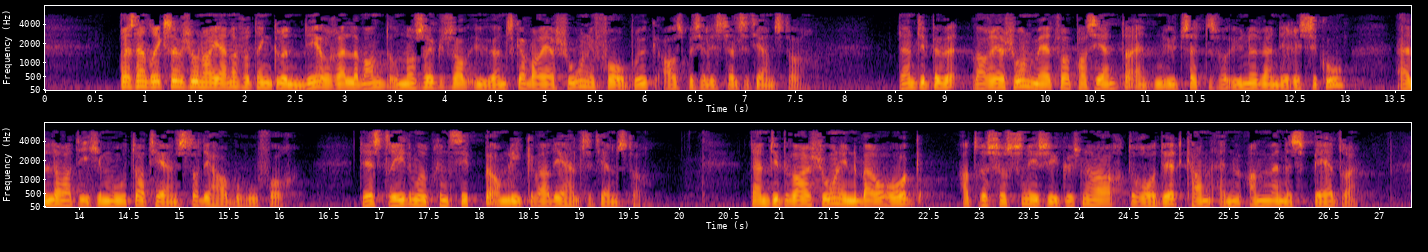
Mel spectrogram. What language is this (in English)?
Norwegian Bokmål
